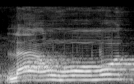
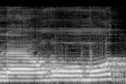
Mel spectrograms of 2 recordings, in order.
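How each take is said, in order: No difference in how they are said.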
